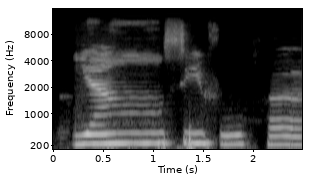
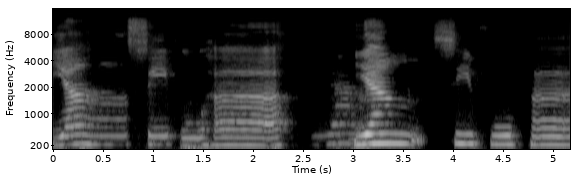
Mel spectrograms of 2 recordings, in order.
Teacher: Dengung, dengung tu kena panjang, lepas tu parking lidah betul. Untuk huruf sin dekat mana? Hujung lidah gusi bawah juga.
